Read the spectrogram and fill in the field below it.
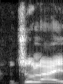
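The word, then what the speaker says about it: Juley: This time this July is spelled with E.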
